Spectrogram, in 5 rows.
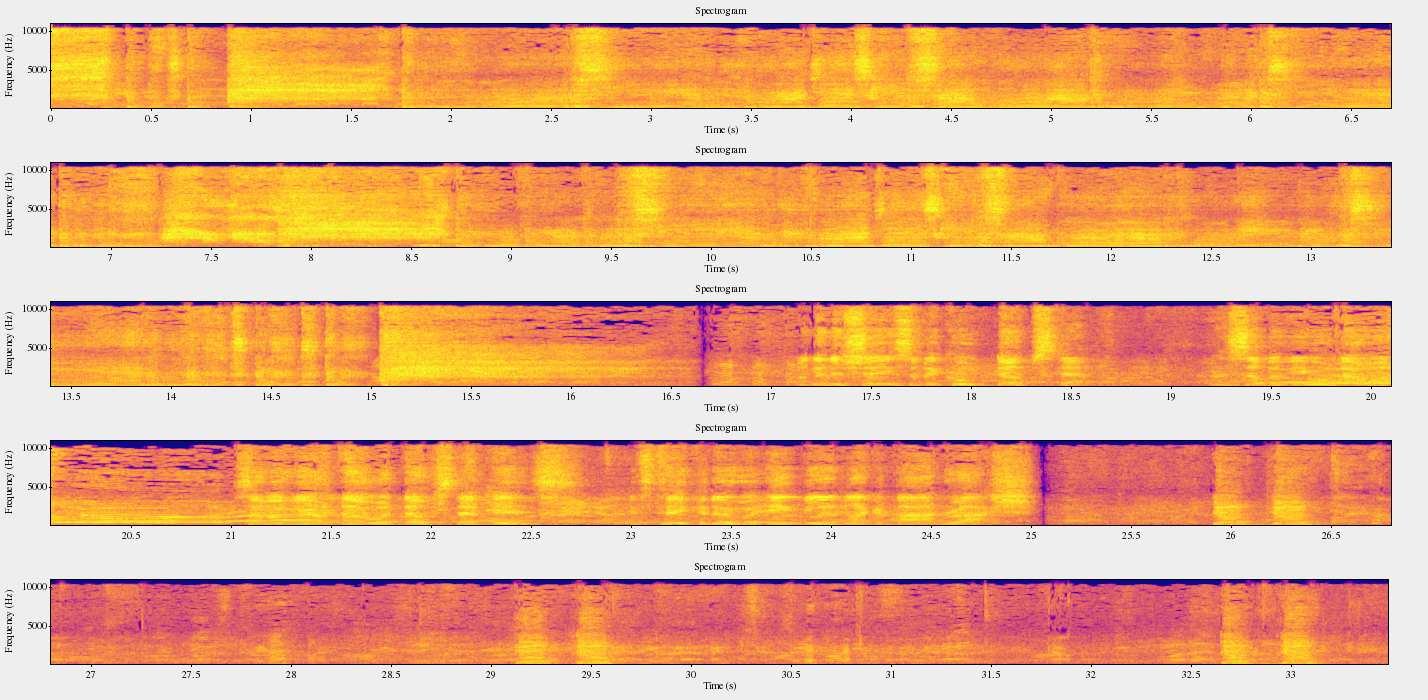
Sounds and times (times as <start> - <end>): Speech: 0.0 - 7.1, 7.9 - 16.5, 17.1 - 20.4, 21.0 - 33.4.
